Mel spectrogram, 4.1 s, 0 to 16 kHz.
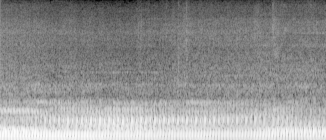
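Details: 1JZ-VVTi MK3 Supra after a no-start was cured with a new MK4 fuel pump, run briefly without coolant to check for fuel leaks. A strong, steady low exhaust beat settles into an even idle without misses: a normal idle.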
